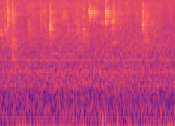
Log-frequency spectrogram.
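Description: Steady room noise in a pause between speech: a low hum and an even hiss, with a few faint ticks.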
